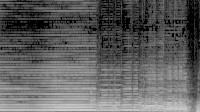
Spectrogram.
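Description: Chromatic button accordion playing a slow sevdalinka melody: a chord held for about two seconds, then a line of shorter changing notes, with a brief break just before the end.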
